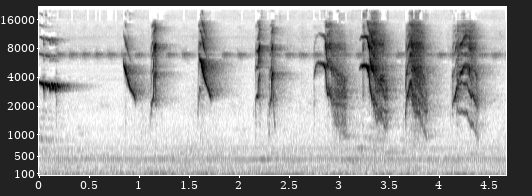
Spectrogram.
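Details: White-rumped shama song played to coax other birds into replying: a series of sharp, loud downward-sweeping notes spaced roughly every half second, over a faint steady high tone and low background hum.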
